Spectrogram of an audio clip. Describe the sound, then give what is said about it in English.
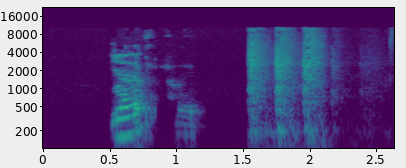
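A voice speaks briefly, then after a pause come three quick, fairly loud knocks in an even rhythm, like someone rapping on a door. “Was that a knock? Like some knock at somebody's door.”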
